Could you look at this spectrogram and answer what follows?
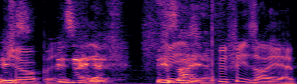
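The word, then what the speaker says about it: Fiziev: Maybe we get to see Rafael Fizz, I can't remember how to pronounce his name. Fizzayev, there we are.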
